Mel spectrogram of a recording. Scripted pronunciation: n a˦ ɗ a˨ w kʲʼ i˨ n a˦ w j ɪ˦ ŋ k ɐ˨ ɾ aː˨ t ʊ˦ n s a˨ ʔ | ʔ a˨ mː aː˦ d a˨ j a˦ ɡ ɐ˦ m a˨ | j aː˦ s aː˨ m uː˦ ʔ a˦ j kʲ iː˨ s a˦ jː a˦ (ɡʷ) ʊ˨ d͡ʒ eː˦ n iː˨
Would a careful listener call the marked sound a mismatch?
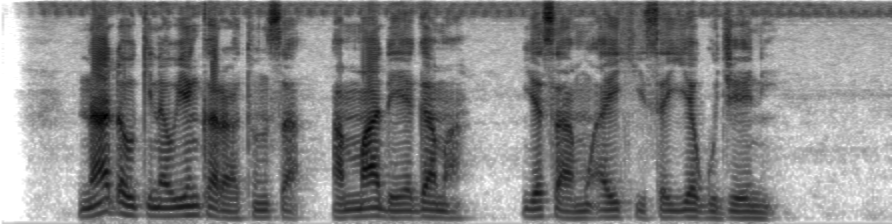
no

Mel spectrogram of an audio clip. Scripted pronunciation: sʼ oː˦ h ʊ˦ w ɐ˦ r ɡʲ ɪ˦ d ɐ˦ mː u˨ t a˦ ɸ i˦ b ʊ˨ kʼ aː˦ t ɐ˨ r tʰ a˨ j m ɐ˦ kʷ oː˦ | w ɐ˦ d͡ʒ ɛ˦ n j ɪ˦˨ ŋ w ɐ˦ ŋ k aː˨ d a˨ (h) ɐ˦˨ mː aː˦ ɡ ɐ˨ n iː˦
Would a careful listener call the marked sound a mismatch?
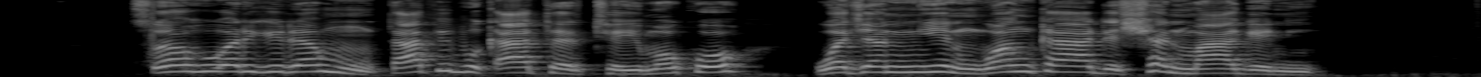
yes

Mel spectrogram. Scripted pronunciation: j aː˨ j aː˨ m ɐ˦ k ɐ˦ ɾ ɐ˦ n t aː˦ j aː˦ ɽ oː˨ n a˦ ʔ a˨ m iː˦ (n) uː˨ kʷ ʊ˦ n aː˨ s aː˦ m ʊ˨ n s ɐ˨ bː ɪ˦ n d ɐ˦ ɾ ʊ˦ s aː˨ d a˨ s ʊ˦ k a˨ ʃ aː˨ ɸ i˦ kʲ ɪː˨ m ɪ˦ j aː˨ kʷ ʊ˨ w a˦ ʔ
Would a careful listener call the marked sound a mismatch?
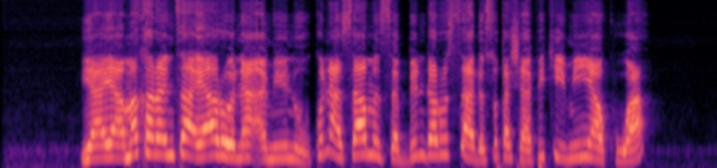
no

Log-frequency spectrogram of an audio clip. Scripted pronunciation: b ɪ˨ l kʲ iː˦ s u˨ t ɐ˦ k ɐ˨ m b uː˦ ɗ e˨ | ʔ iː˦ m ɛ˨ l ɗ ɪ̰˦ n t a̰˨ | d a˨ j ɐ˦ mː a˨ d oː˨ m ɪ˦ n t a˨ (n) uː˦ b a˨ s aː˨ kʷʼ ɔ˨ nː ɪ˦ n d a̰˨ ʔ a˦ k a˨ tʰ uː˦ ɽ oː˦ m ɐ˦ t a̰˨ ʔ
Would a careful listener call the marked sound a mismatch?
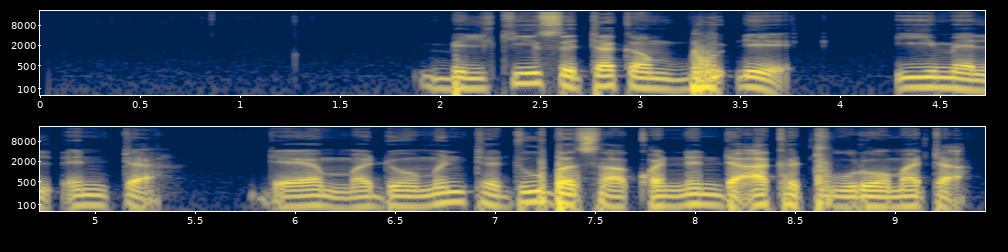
yes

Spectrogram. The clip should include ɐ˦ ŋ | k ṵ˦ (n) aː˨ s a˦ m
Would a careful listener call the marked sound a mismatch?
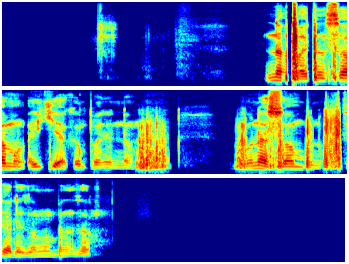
no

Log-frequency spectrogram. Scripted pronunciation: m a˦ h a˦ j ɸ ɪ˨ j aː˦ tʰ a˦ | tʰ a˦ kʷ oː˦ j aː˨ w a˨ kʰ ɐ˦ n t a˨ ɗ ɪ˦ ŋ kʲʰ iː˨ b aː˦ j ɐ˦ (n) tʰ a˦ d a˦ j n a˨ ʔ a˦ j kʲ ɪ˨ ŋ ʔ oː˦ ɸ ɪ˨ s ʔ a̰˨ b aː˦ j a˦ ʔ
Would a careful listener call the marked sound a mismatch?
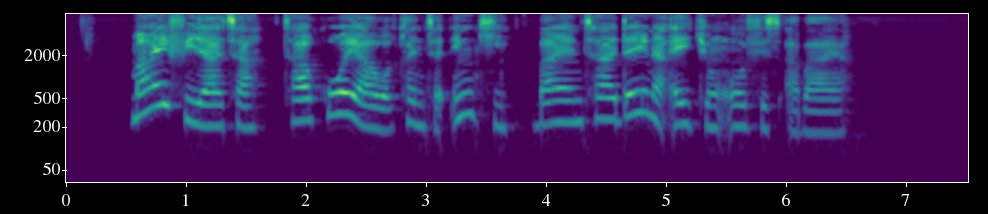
no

